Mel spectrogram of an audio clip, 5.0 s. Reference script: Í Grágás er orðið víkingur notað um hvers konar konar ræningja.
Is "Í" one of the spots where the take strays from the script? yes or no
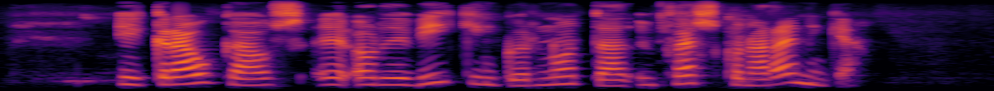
no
